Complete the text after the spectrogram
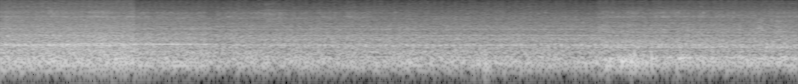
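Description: Silage slides and pours out of a tipping trailer.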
